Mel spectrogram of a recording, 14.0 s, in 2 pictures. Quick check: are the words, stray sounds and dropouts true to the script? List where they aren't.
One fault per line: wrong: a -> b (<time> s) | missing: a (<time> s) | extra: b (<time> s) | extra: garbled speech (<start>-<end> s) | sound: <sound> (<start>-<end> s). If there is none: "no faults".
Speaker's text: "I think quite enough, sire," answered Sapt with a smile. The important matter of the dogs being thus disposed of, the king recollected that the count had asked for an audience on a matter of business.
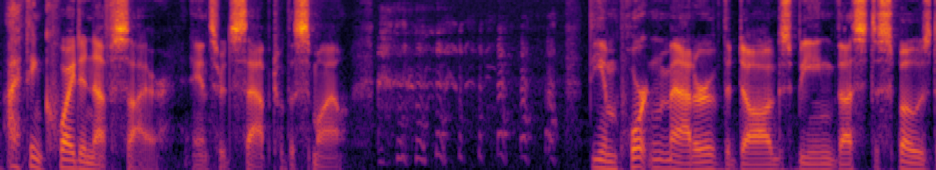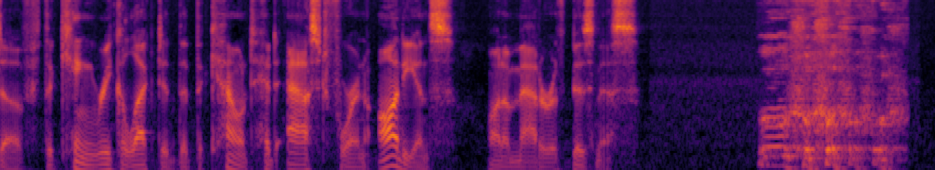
sound: laugh (2.8-4.2 s)
sound: laugh (12.7-13.8 s)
